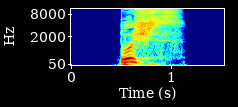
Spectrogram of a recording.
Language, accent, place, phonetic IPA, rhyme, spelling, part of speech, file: German, Germany, Berlin, [bʊʃs], -ʊʃs, Buschs, noun, De-Buschs.ogg
- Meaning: genitive singular of Busch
